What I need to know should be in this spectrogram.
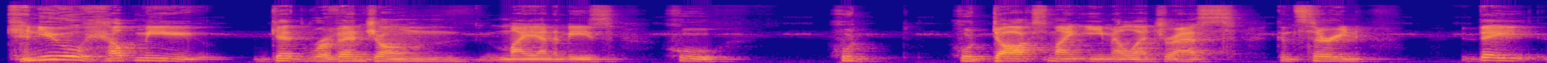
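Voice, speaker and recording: Casting: male actor as whiny, aggrieved cartoon guy, bright forceful tone, defensive, slow-paced. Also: mid-range voice, echoey room. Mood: pleading, aggrieved. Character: aggrieved, whiny male internet troll-feeder seeking revenge. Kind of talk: parody cartoon dub.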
